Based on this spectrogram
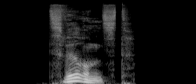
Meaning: second-person singular present of zwirnen
- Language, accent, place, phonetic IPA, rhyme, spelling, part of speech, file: German, Germany, Berlin, [t͡svɪʁnst], -ɪʁnst, zwirnst, verb, De-zwirnst.ogg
